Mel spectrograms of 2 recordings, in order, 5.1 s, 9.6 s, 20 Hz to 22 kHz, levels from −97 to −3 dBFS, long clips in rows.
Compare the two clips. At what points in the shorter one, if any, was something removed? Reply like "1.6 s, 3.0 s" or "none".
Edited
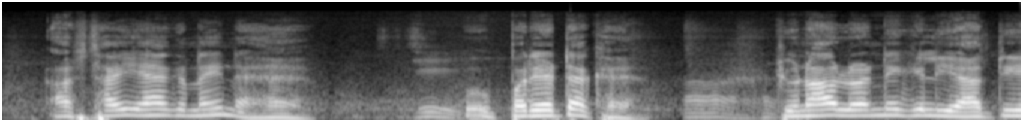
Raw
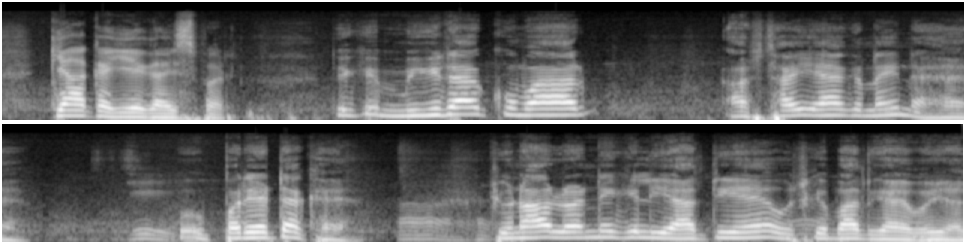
none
